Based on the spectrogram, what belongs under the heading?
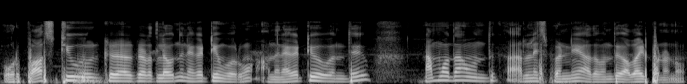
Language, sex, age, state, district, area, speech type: Tamil, male, 30-45, Tamil Nadu, Nagapattinam, rural, spontaneous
